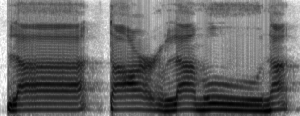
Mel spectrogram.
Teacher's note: لام زبر، لام الف زبر لا، تا عین زبر تا، لام زبر لا، میم واو پیش مو، نون زبر نا، لا تعلمون، اس طریقے سے پڑھیں گے. میم کے بعد جو واو ہے یہ واو مدہ ہے، ایک الف کی مقدار اس کو لمبا کر کے پڑھا جائے گا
